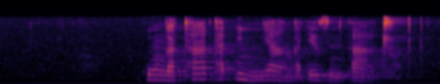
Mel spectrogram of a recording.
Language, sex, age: South Ndebele, female, 21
